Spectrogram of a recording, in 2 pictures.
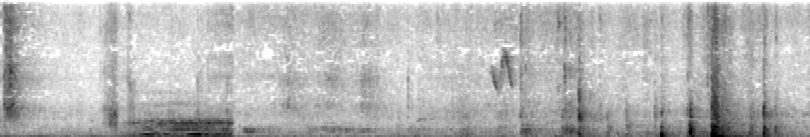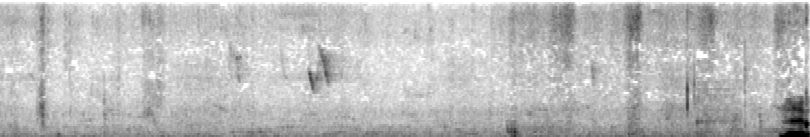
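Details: A cow at a gaushala (cow shelter) in rural Rajasthan, India, gives one short, harmonic moo about two seconds in. Faint clicks and handling noises follow, with a louder burst right at the end.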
